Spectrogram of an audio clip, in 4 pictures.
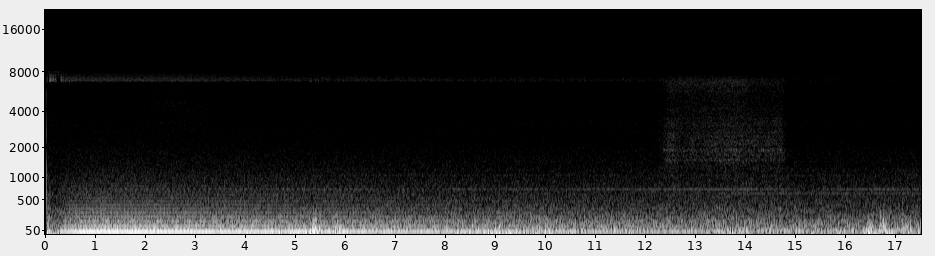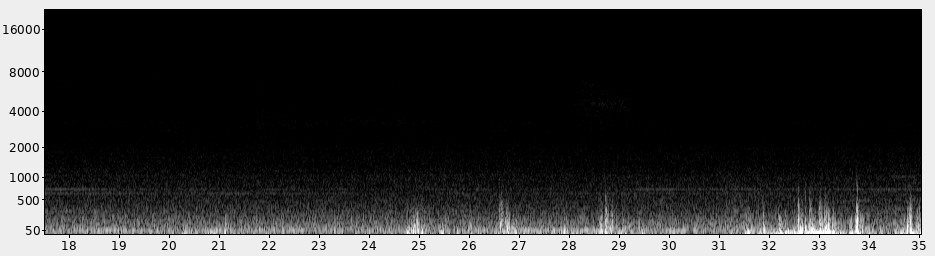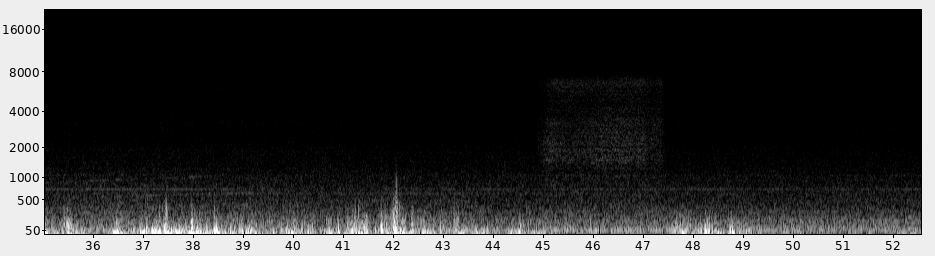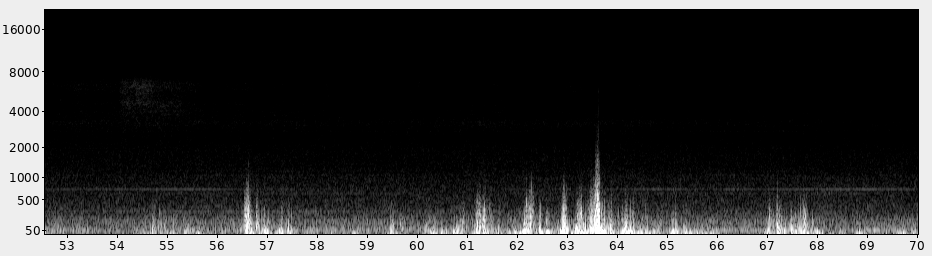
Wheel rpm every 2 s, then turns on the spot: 0, 0, 0, 0, 0, 0, 0, 0, 0, 0, 0, 0, 0, 0, 0, 0, 0, 0, 0, 0, 0, 0, 0, 0, 0, 0, 0, 0, 0, 0, 0, 0, 0, 0, 0.
none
